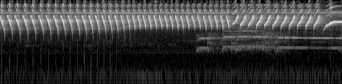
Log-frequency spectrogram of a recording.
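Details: Canary in molt recovery sings a long, fast, even rolling trill that slows into separate notes, with a faint steady tone underneath.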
